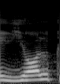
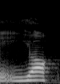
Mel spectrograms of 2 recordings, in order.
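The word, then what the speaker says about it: yolk: काफ, हाफ, अब हाल्फ नहीं पढ़ेंगे, यॉल्क नहीं पढ़ेंगे, हाफ पढ़ेंगे, यॉक पढ़ेंगे, फोल्क नहीं फॉक, टाल्क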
